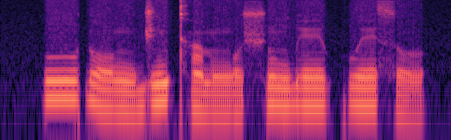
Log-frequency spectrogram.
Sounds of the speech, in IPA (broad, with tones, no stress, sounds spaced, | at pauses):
uː˦ ɗ oː˨ ŋ d͡ʒ ĩ˦ kʰ ã˨ m ŋ o˨ ʃ ũ˦ ɡ͡b eː˦ kʷ eː˦ s ʊ˨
